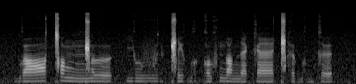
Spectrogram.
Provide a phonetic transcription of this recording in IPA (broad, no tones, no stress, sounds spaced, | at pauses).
ɡʷ ɑː ǀ ɔ ŋ ə ŋ͡ǁ ʊ | j u v u d ǁ ɪ ɡʷ ʌ ɡ ɔ xʷ n̪ ɑ n̪ æ k æː ǁʰ ə ɡʷ i ɡ k ə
